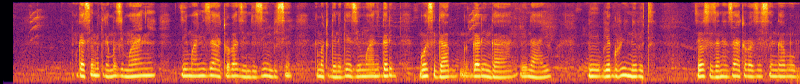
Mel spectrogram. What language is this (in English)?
Masaaba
